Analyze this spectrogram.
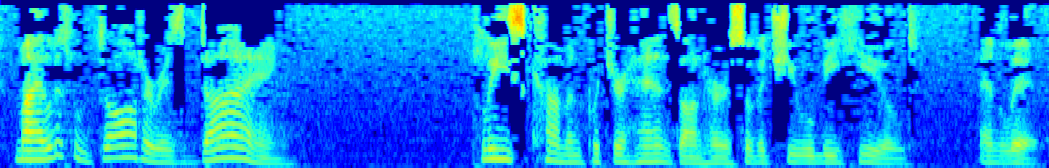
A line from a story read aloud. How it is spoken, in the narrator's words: he pleaded earnestly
